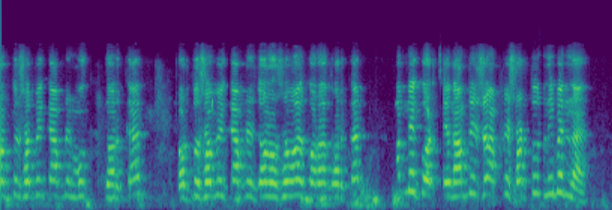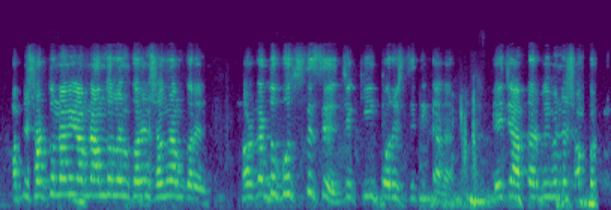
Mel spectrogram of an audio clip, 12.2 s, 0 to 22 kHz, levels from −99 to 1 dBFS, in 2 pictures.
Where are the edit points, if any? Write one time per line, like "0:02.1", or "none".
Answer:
none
